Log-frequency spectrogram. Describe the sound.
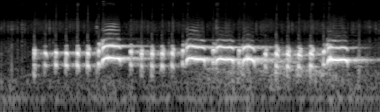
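A man imitates a chicken clucking, rapid staccato clucks breaking into drawn-out, wavering squawks, repeated in a few rhythmic bursts, loud and alone.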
